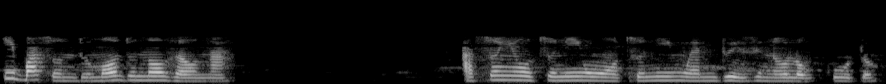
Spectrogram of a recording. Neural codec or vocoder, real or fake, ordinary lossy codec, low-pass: none; real; AAC, 16 kbps; 3.6 kHz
